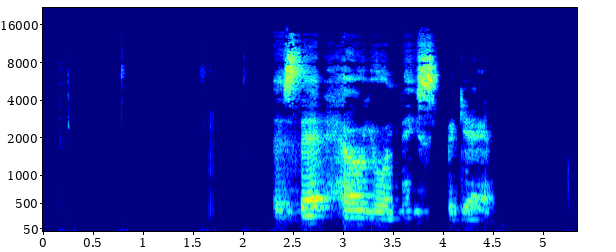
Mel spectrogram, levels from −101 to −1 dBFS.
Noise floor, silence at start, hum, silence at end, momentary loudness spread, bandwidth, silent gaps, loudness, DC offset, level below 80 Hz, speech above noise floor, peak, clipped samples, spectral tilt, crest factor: under -90 dBFS; 2.3 s; none; 0.9 s; 18 LU; 14 kHz; none; -37 LUFS; under 0.1%; under -90 dBFS; over 49 dB; -18 dBFS; under 0.1%; 2.5 dB/octave; 26 dB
